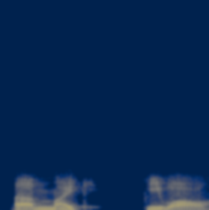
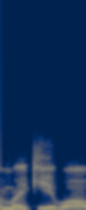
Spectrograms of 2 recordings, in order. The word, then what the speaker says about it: Mike Ewald: no problem andrew mike ewald i'm not sure if i'm pronouncing that correctly um yes that's correct um thanks for having me so mikey wall with energy justice network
